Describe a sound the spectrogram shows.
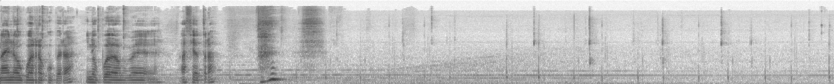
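Footsteps tap softly on a stone floor.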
